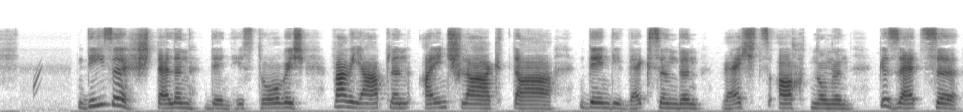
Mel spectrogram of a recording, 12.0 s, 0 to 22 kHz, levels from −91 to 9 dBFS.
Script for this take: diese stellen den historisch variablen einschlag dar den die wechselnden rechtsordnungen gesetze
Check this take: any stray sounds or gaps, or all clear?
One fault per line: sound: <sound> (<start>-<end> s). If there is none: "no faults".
sound: chirp (0.4-0.5 s)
